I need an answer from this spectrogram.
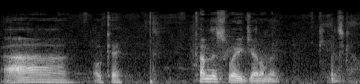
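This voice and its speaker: A man's voice: fairly low pitch, expressive, unhurried, heavy background noise. A man working as a court bailiff, making formal announcements and directing people in a courtroom.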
